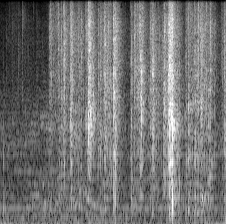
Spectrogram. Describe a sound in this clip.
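Foil card packs crinkle as they are handled.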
